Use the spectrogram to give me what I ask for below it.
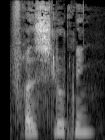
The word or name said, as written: fredsslutning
